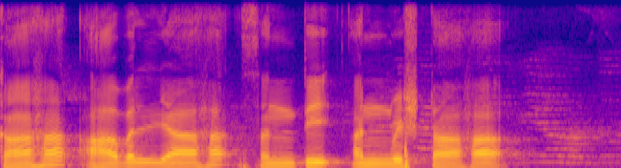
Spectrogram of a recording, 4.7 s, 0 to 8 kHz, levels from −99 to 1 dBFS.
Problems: continuous background conversations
